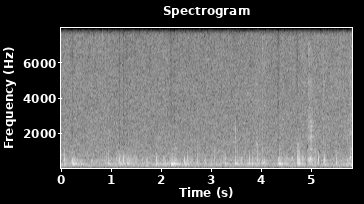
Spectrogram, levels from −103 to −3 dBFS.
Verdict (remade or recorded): recorded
